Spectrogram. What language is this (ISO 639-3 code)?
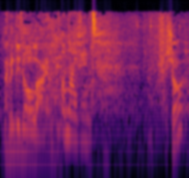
cym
